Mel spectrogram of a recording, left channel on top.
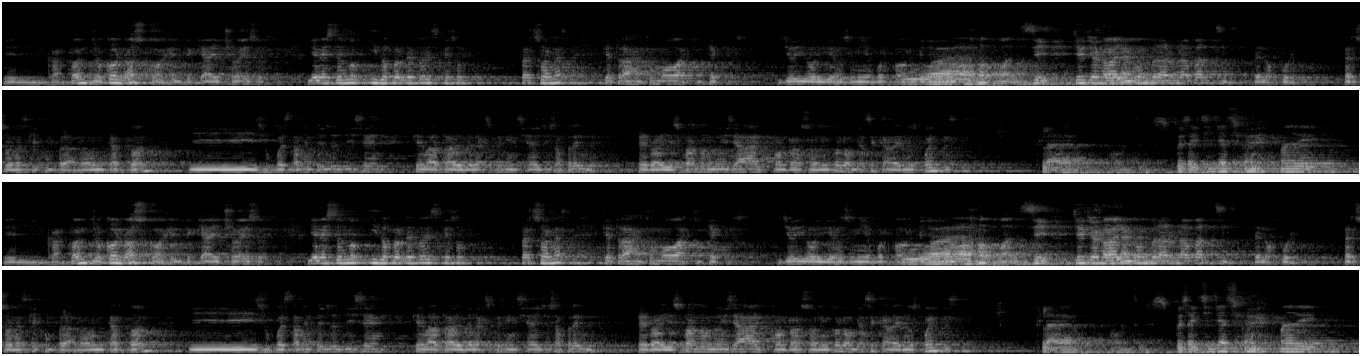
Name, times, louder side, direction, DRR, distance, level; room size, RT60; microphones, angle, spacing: voice 1, 0.0-4.7 5.2-7.4 7.7-13.0 13.4-17.4 17.7-19.5 19.9-23.1 25.9-26.2, right 1 dB, 20° right, 1 dB, 1.0 m, -29 dB
voice 2, 9.0-9.8 10.8-11.3 24.0-26.7, right 1 dB, 35° right, 1 dB, 2.3 m, -29 dB
29.0 x 27.0 x 3.7 m, 2.4 s
head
